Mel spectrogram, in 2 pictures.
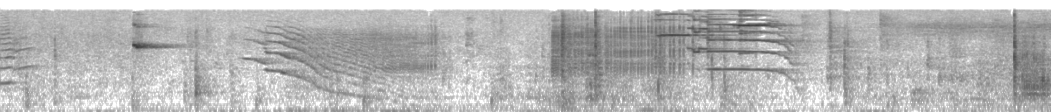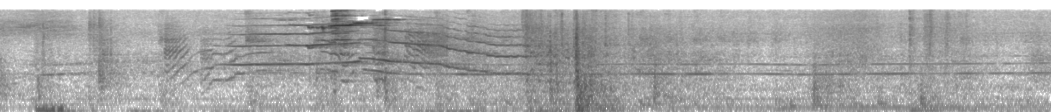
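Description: Door hinges squeaking in several squeals that fall in pitch, with knocks and a thud about eight seconds in.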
